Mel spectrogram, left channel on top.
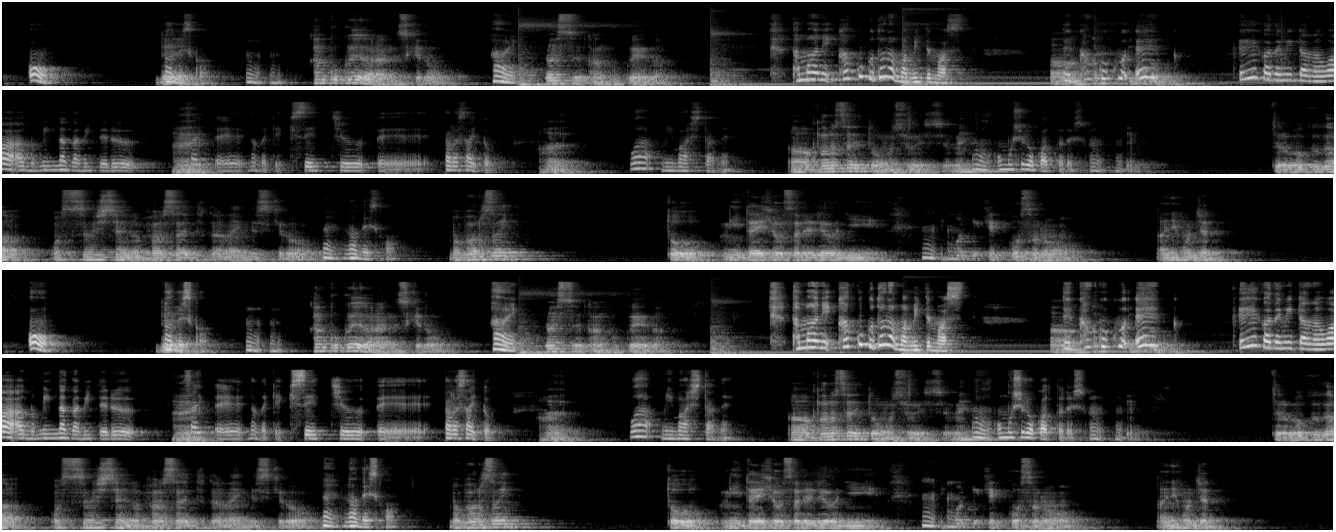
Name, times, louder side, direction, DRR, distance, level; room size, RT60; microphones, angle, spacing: voice 1, 0.3-0.6 1.6-2.1 2.4-2.8 4.9-5.3 7.7-9.6 10.6-11.6 12.4-14.7 15.2-18.3 19.6-20.7 23.0-24.6 29.8-30.6 35.8-36.3, right 4 dB, 60° right, 0.6 m, -19 dB
voice 2, 3.1-4.4 5.4-6.6 10.5-11.6 15.0-15.3 18.7-19.0 21.2-23.1 24.6-24.7 26.0-26.9 27.1-29.8 31.1-31.8 33.3-35.7 36.2-37.4 38.2-38.7, right 1 dB, 10° right, 2.0 m, -22 dB
sound 1, 5.1-6.5 7.1-12.8, left 1 dB, 60° left, 5.6 m, -36 dB
14.0 x 11.0 x 5.3 m
head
